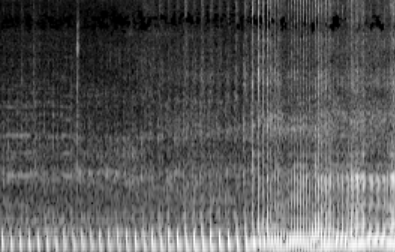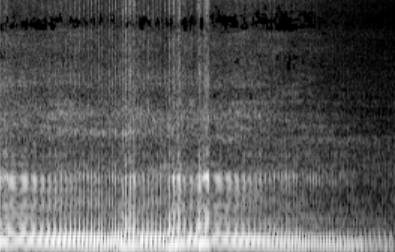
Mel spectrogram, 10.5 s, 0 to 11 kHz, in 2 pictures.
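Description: Honda CB350RS motorcycle being ridden, engine thumping at a steady idle-like pulse before opening up into a loud, sustained revving drone with shifting pitch, close to the listener.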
